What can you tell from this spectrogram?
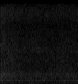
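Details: Colony of honey bees accepting a new caged queen kept alive with one attendant bee, giving a steady low hum with no sharp peaks.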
